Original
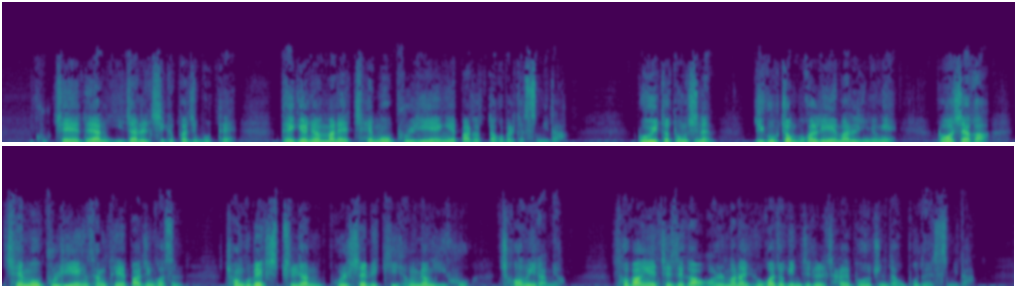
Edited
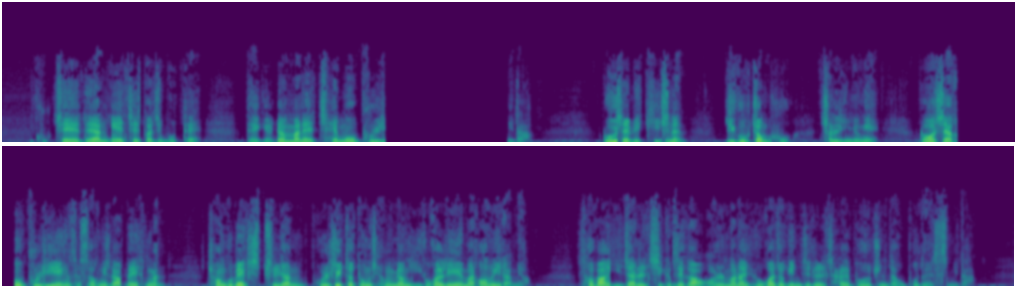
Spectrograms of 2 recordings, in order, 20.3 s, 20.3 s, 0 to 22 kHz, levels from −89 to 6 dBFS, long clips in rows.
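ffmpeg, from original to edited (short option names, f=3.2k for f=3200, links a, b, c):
-filter_complex "[0:a]asplit=20[a][b][c][d][e][f][g][h][i][j][k][l][m][n][o][p][q][r][s][t];[a]atrim=end=1.102[u];[b]atrim=start=16.558:end=16.842[v];[c]atrim=start=1.728:end=3.11,asetpts=PTS-STARTPTS,afade=t=out:st=0.522:d=0.86:c=qsin[w];[d]atrim=start=3.11:end=4.18,asetpts=PTS-STARTPTS,afade=t=in:d=0.004:c=hsin,afade=t=out:st=1.066:d=0.004:c=hsin[x];[e]atrim=start=4.18:end=5.41,asetpts=PTS-STARTPTS,volume=0[y];[f]atrim=start=5.41:end=6.502,asetpts=PTS-STARTPTS,afade=t=in:d=0.004:c=hsin[z];[g]atrim=start=13.648:end=14.102[aa];[h]atrim=start=6.888:end=7.982[ab];[i]atrim=start=14.608:end=15.202[ac];[j]atrim=start=8.458:end=9.73,asetpts=PTS-STARTPTS,afade=t=out:st=1.268:d=0.004:c=hsin[ad];[k]atrim=start=9.73:end=10.44,asetpts=PTS-STARTPTS,volume=0[ae];[l]atrim=start=10.44:end=11.062,asetpts=PTS-STARTPTS,afade=t=in:d=0.004:c=hsin[af];[m]atrim=start=11.058:end=11.872,asetpts=PTS-STARTPTS,areverse[ag];[n]atrim=start=11.868:end=13.652[ah];[o]atrim=start=6.498:end=6.892[ai];[p]atrim=start=14.098:end=14.612[aj];[q]atrim=start=7.978:end=8.462[ak];[r]atrim=start=15.198:end=16.562[al];[s]atrim=start=1.098:end=1.732[am];[t]atrim=start=16.838[an];[u][v]acrossfade=d=0.004:c1=hsin:c2=hsin[ao];[w][x][y][z]concat=n=4:v=0:a=1[ap];[ao][ap]acrossfade=d=0.004:c1=hsin:c2=hsin[aq];[aq][aa]acrossfade=d=0.004:c1=hsin:c2=hsin[ar];[ar][ab]acrossfade=d=0.004:c1=hsin:c2=hsin[as];[as][ac]acrossfade=d=0.004:c1=hsin:c2=hsin[at];[ad][ae][af]concat=n=3:v=0:a=1[au];[at][au]acrossfade=d=0.004:c1=hsin:c2=hsin[av];[av][ag]acrossfade=d=0.004:c1=hsin:c2=hsin[aw];[aw][ah]acrossfade=d=0.004:c1=hsin:c2=hsin[ax];[ax][ai]acrossfade=d=0.004:c1=hsin:c2=hsin[ay];[ay][aj]acrossfade=d=0.004:c1=hsin:c2=hsin[az];[az][ak]acrossfade=d=0.004:c1=hsin:c2=hsin[ba];[ba][al]acrossfade=d=0.004:c1=hsin:c2=hsin[bb];[bb][am]acrossfade=d=0.004:c1=hsin:c2=hsin[bc];[bc][an]acrossfade=d=0.004:c1=hsin:c2=hsin"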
